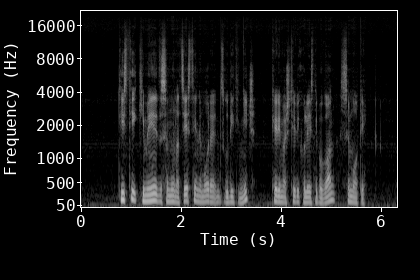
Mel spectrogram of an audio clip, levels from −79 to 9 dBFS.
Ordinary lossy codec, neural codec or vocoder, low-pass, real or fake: none; codec, 44.1 kHz, 7.8 kbps, Pupu-Codec; 19.8 kHz; fake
